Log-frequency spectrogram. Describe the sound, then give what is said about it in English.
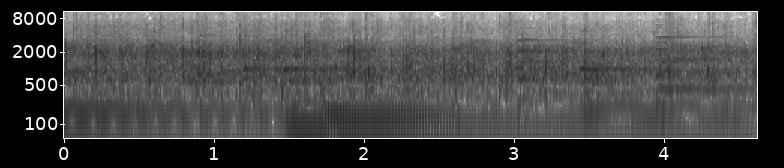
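An audience at a morning church service claps steadily for several seconds, a dense, even wash of applause with a low sustained tone humming underneath and no one speaking. “Give them another round of applause this morning.”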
